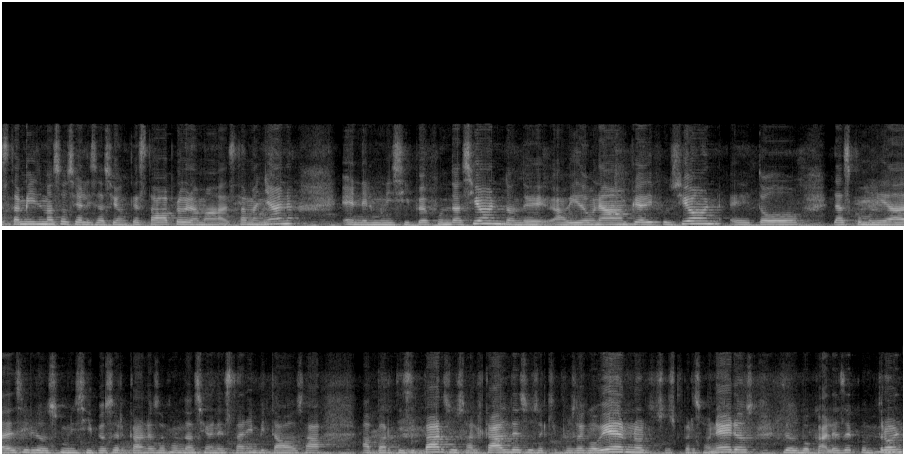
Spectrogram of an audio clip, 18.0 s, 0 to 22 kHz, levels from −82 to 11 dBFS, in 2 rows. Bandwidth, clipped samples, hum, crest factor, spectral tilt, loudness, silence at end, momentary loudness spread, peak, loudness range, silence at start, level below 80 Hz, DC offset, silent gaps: 10.5 kHz; under 0.1%; none; 20 dB; -5 dB/octave; -24 LUFS; 0 s; 8 LU; -4 dBFS; 3 LU; 0 s; -48 dBFS; 0.1%; none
